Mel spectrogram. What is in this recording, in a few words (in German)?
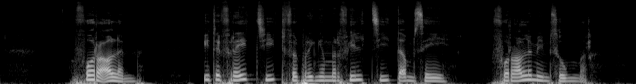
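vor allem, Swiss German; Hauptwortschatz; Wortschatz Kapitel 8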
